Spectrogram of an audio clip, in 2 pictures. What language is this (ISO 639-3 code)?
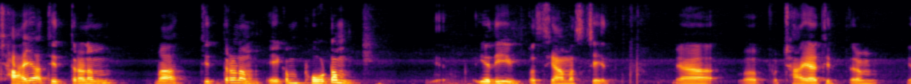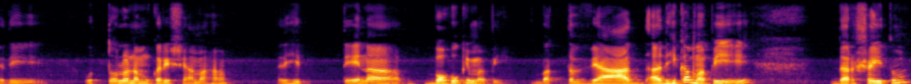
san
